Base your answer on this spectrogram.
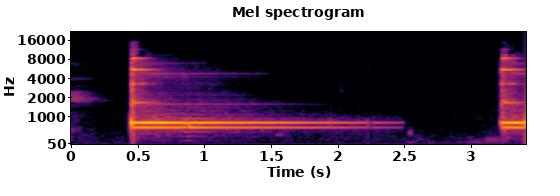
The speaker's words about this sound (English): Oh, it's supposed to be a doorbell. It doesn't really sound like one, does it? That's an adorable little poop sound you just tried to make.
